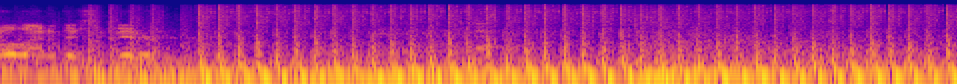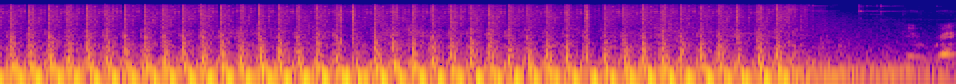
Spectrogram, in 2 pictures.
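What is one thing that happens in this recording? A rifle fires rapid bursts of shots close by.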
